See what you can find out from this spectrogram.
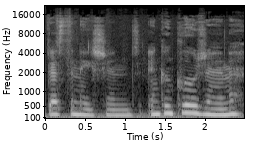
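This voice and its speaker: A woman whose first language is Spanish gives a nervous, hesitant class presentation, with many pauses, ums and restarted words. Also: medium pitch, warm tone, a little hiss or hum. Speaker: student presenting a project.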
